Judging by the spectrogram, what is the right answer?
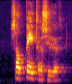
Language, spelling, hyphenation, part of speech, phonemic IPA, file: Dutch, salpeterzuur, sal‧pe‧ter‧zuur, noun, /sɑlˈpetərˌzyr/, Nl-salpeterzuur.ogg
- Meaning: nitric acid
